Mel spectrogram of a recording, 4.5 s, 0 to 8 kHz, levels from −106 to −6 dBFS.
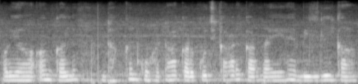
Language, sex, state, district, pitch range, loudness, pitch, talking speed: Hindi, male, Bihar, Katihar, 145-160 Hz, -18 LUFS, 150 Hz, 175 wpm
